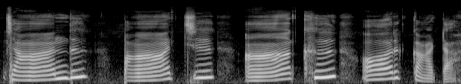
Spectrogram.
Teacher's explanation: इसका उच्चारण नाक और गले दोनों से होता है। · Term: अनुनासिक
